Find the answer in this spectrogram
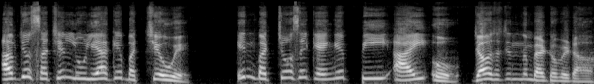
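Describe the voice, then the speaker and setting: Very high and sharp-toned, a man's voice is captured in a dry recording. He is lecturing a class, repeatedly quizzing the students and having them repeat answers, all while teasing and joking through the explanation.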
